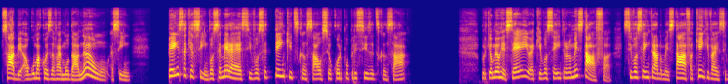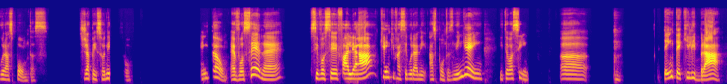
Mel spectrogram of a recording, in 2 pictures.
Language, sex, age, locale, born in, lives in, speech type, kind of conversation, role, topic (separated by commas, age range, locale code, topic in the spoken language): Portuguese, female, 50-54, pt-BR, Brazil, United States, conversation, advice, advisor, Como posso fazer pausas sem sentir culpa ou ansiedade?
